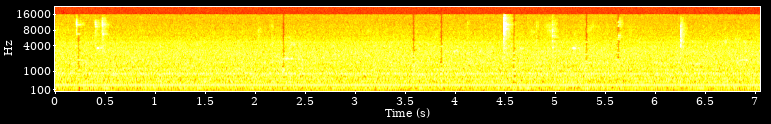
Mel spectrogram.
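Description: Small metal parts click and tap against each other.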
